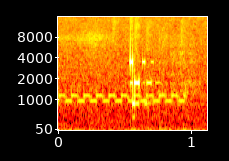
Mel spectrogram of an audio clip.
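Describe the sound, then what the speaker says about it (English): A phone in the garage of the video game Car Mechanic Simulator 2015 gives a single short electronic ring tone, faint and clean over a quiet background hum. "Do you hear the phone ringing?"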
